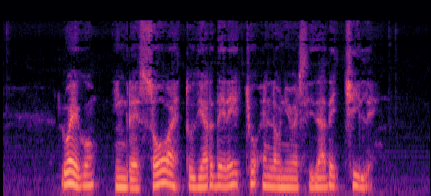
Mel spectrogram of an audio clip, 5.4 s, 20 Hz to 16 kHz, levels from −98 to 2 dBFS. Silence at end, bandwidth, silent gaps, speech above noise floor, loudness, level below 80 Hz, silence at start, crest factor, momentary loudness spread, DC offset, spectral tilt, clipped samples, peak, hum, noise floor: 0.75 s; 11.5 kHz; none; 41 dB; -26 LUFS; -56 dBFS; 0.75 s; 18 dB; 8 LU; under 0.1%; -7 dB/octave; under 0.1%; -8 dBFS; none; -66 dBFS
